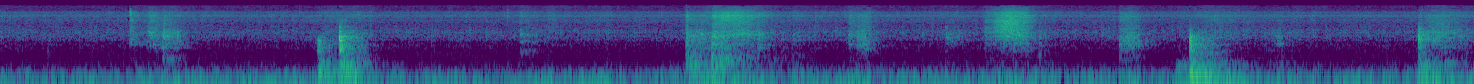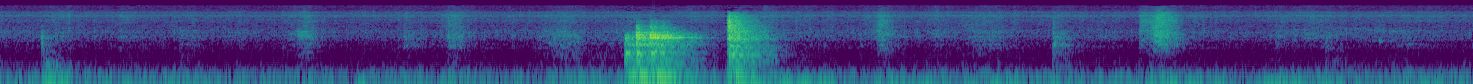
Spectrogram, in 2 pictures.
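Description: Boerewors fried rice crackling in a pan on low heat, with scattered pops and ticks. A louder double clatter of kitchen things comes about ten and a half seconds in.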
